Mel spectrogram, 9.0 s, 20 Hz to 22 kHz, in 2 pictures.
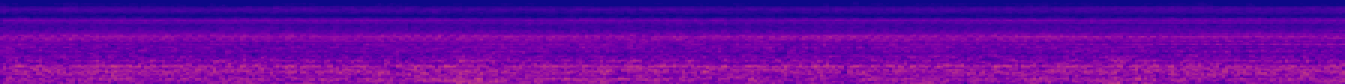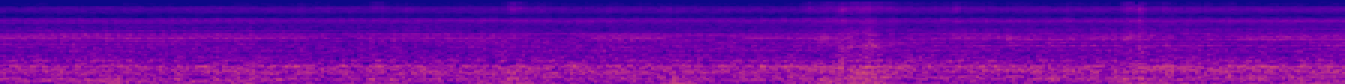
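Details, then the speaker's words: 2017 Nissan Rogue driving on the road: constant high-pitched whine from the rear end over road rumble, present all the time and lessening only when slowing; worn rear differential coupling, which gets replaced. "but you hear that sound sounds like that all the time just a high pitch whining noise never stops you know it just gets less as you're slowing down"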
